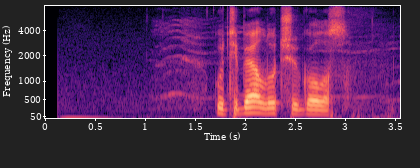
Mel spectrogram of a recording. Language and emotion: Russian, neutral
